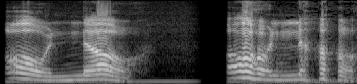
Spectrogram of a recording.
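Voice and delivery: shouted oh no; loud shout. Real, not acted. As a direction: cry it out loud. Shocked reaction to the game.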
